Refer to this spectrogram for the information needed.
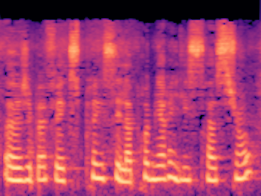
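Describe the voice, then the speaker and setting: A woman casually leafing through a coloring book on camera, gushing over the pages with many fillers and slowly sounding out titles. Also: on the high side, steady tone, dark tone, a little hiss or hum. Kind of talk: casual flip-through commentary.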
